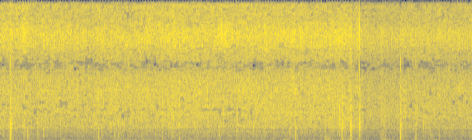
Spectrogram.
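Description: Steak fries in a pan with butter and rosemary, a loud, steady close sizzle with scattered pops and crackles and no talking.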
